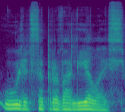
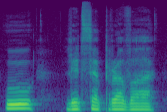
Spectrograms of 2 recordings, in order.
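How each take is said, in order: First: Said in the usual way. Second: "Улица" slowly, first syllable У held long and stressed, the rest evenly unstressed; scanning the stresses. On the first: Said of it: "we actually see that right off". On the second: Shown as a demonstration. Lecturer scanning Mayakovsky's line for students, slow stress on the У of "Улица". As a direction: draw out the У of "Улица", then count through the unstressed syllables. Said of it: "Four unstressed syllables right in a row".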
